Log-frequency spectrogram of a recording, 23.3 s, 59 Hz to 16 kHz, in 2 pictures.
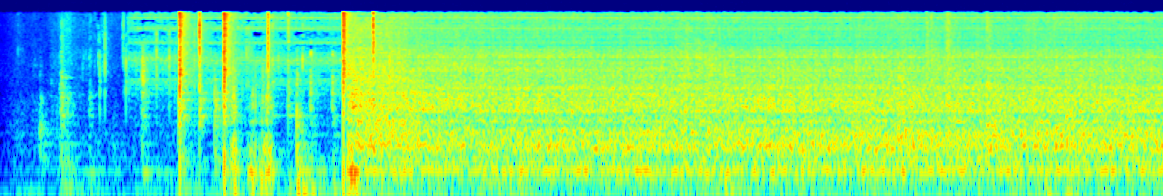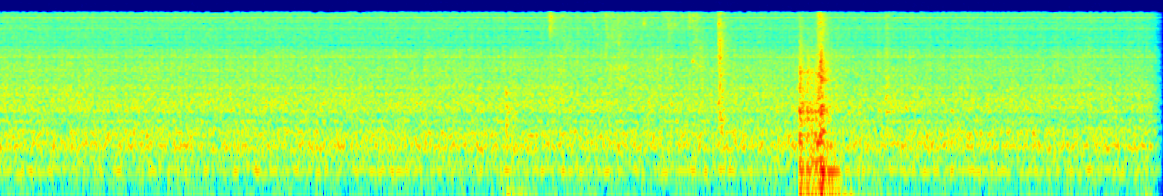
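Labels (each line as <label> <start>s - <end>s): A lighter is being lit. 1.6s - 3.9s
Fire crackling. 4.2s - 19.6s
The flame is blown out. 19.7s - 20.3s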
